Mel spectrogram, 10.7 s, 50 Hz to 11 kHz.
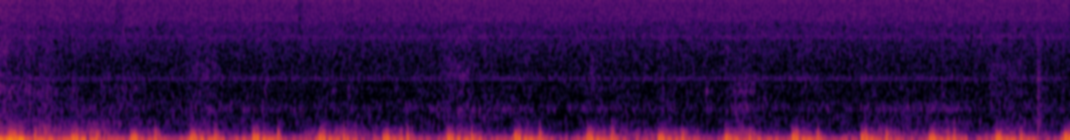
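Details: Binaural recording of a heartbeat after 37 push-ups: quiet, quickened beat at about 90 a minute with faint room hum; a heartbeat settling after exercise.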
